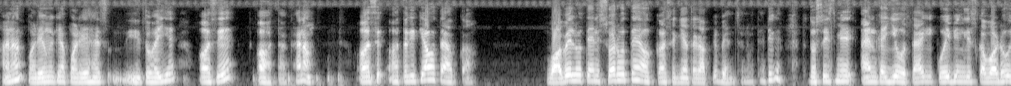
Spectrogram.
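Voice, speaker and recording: Hindi accent guy teaching grammar, slightly high voice, keeps saying friends. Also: fairly quick. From India. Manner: repeats "friends" and asks questions he answers himself. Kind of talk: explanatory classroom lesson.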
